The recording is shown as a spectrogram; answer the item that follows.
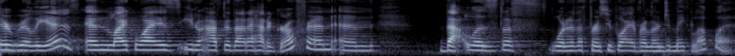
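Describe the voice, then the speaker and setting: A woman speaks very fast at a fairly high pitch. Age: 40s. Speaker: podcast host and adult film performer. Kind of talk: casual chat. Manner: animated.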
